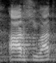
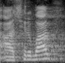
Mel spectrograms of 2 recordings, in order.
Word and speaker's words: आशीर्वाद: क्या है, आर्शीवाद, क्योंकि रा का उच्चारण अगर आप यहां लगा रहे हो तो यहां करना पड़ेगा, तो ये क्या है, आर्शीवाद। लेकिन शब्द क्या होता है, आशीर्वाद। रा का उच्चारण कहां होता है, यहां होता है, तुरंत यहां लगा दीजिए, आपका शब्द शुद्ध हो गया।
